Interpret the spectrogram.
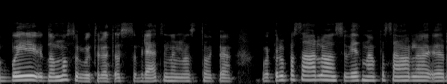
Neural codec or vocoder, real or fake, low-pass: codec, 16 kHz, 2 kbps, FreqCodec, larger model; fake; 7.2 kHz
